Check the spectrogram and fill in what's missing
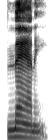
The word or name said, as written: nanny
